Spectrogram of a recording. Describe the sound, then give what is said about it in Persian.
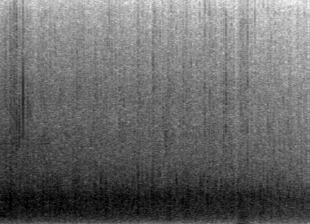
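An audience at a festive celebration claps in loud, dense, continuous applause that stays steady throughout and fades slightly toward the end. A voice is heard briefly underneath. “درست کف بزن امشب ماشاءالله”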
